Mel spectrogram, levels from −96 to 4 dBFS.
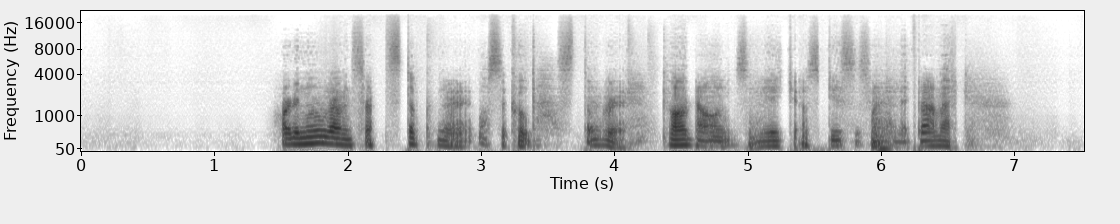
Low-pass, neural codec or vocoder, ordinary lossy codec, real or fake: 19.8 kHz; codec, 44.1 kHz, 0.9 kbps, DAC; none; fake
